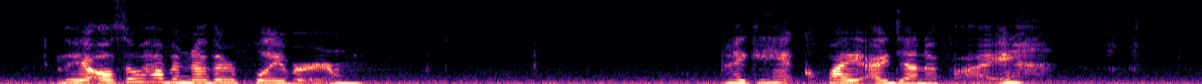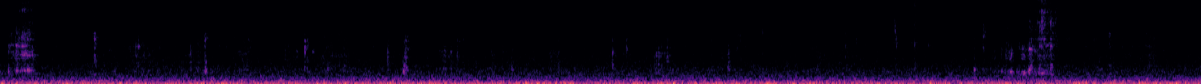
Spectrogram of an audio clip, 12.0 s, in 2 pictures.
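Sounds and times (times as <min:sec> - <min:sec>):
low hum in car: 0:00.0 - 0:12.0
person chewing fries: 0:05.4 - 0:12.0.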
